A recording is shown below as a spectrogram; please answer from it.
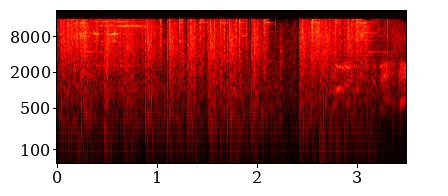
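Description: Rapid gunfire from the video game Saints Row, dense bursts of shots rattling continuously and loudly, with a brief gap partway through before the firing resumes.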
